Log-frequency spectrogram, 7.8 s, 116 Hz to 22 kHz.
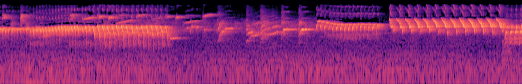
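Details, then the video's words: Spanish Timbrado canary, first-generation cross with wild canary from 2015, sings a rich rolling trill, softer varied twitters, then a very fast, bright, high rattling trill. "Timbrado Español x Serinus Canaria - (R1) 2015"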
